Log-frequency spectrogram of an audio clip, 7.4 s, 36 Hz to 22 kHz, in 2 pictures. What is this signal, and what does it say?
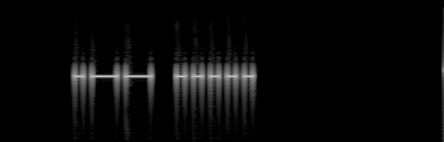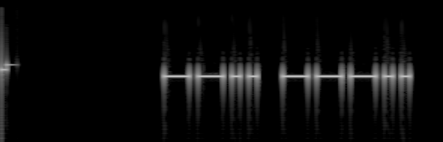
Morse code, heard as a keyed tone, about 17 wpm, 700 Hz. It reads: W 5 Z 8
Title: Single-Letter Single-Number 17wpm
